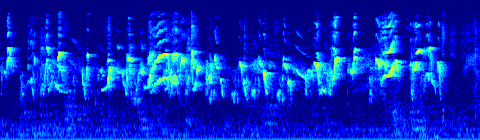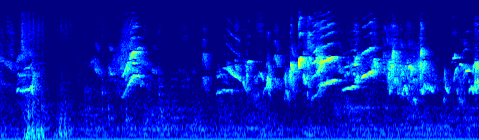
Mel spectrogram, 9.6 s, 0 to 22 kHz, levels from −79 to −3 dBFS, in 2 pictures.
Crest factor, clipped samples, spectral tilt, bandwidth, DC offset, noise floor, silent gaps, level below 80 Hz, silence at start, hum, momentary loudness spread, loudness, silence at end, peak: 22 dB; under 0.1%; 2 dB/octave; 16.5 kHz; under 0.1%; -58 dBFS; none; -72 dBFS; 0 s; none; 17 LU; -32 LUFS; 0 s; -14 dBFS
